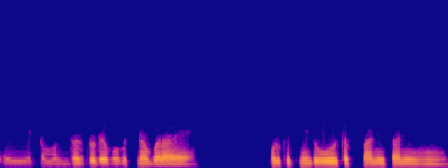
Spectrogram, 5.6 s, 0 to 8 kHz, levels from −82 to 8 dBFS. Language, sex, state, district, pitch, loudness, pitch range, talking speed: Hindi, male, Uttar Pradesh, Jyotiba Phule Nagar, 110 Hz, -19 LUFS, 110-115 Hz, 140 wpm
